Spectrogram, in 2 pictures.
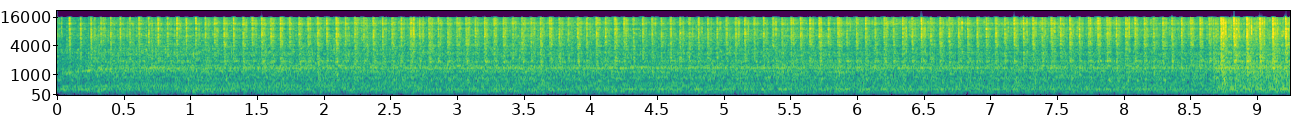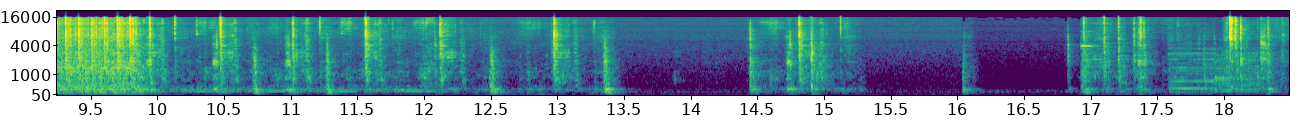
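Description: Domestic sewing machine stitching a one-step buttonhole with the buttonhole foot, running steadily for about ten seconds, louder for its last second, then stopping abruptly. Scattered short clicks and knocks follow.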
